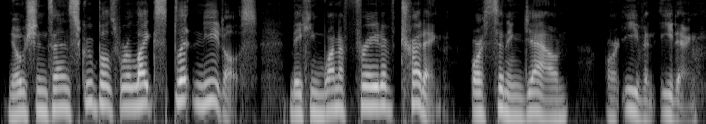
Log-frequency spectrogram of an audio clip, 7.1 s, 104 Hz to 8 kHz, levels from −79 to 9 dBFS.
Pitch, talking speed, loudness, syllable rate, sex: 160 Hz, 155 wpm, -20 LUFS, 4.9 syllables/s, male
